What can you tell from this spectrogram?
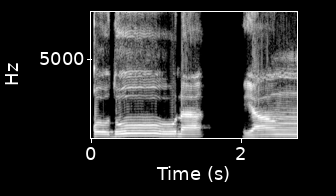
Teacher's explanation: নুন সাকিনকে গুণনা করেছি কারণ নুন সাকিনের পরে কফ আসছে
